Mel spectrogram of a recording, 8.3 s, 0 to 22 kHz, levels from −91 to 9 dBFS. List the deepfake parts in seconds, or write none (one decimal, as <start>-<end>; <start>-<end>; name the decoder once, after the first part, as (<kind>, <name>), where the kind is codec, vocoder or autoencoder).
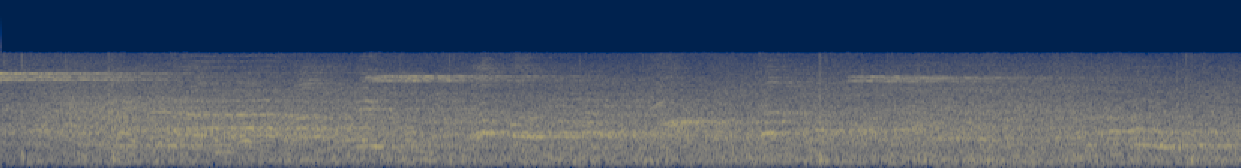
none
